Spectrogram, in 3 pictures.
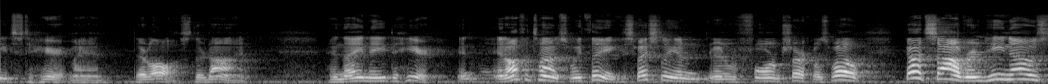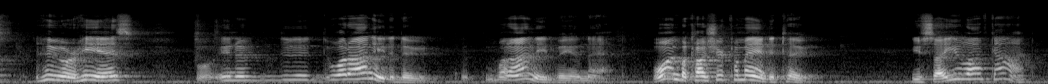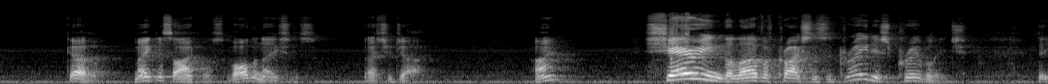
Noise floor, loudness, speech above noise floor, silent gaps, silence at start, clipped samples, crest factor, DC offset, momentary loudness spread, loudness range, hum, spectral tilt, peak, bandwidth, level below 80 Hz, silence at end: -43 dBFS; -17 LUFS; 26 dB; none; 0 s; under 0.1%; 18 dB; under 0.1%; 18 LU; 8 LU; none; -5 dB/octave; 0 dBFS; 12 kHz; -52 dBFS; 0 s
